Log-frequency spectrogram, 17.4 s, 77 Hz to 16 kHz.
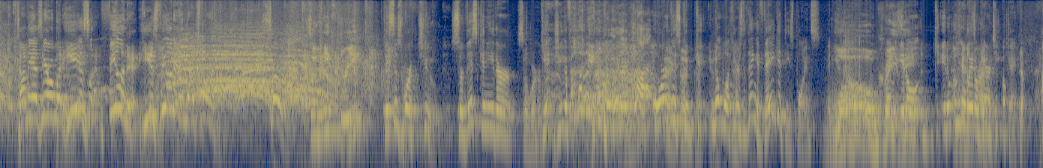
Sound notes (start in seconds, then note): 2.6 audience cheers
